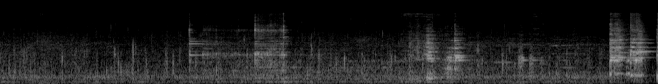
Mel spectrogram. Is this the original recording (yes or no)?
yes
